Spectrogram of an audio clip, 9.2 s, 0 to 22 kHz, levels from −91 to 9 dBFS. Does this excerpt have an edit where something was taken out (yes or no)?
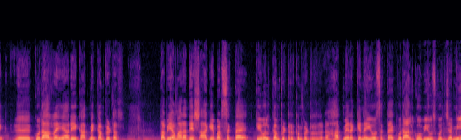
no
